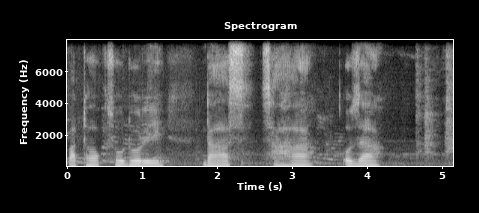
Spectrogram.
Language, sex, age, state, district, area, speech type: Assamese, male, 18-30, Assam, Udalguri, rural, spontaneous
